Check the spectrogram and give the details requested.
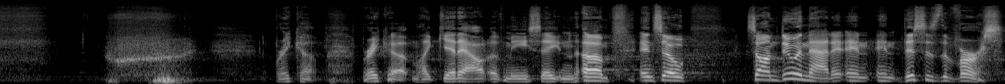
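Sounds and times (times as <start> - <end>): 
person sniffing: 0.0 - 2.5
deep snorting inhale of hot shower steam: 0.0 - 2.6
soft breath: 0.0 - 2.7
speech: 2.8 - 10.0.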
